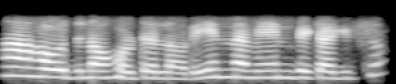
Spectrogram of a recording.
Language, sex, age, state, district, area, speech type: Kannada, female, 18-30, Karnataka, Dharwad, rural, conversation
